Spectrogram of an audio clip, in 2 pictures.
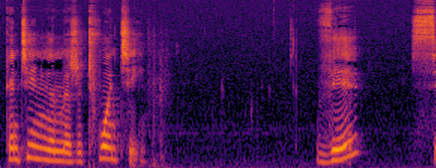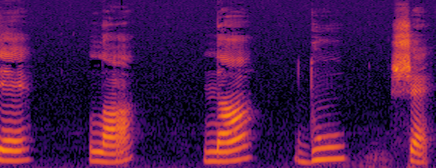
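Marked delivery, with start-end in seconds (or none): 3.2-8.7 Ve-se-la slowly split into separate syllables; медленно по слогам. Shown as a demonstration. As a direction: spell it out slowly, one syllable at a time. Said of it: "I will say each word syllable by syllable".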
